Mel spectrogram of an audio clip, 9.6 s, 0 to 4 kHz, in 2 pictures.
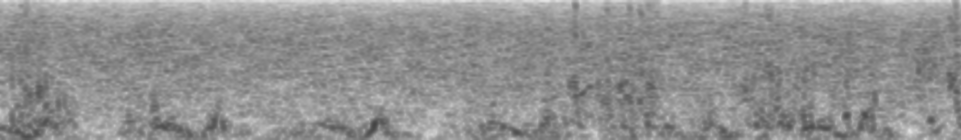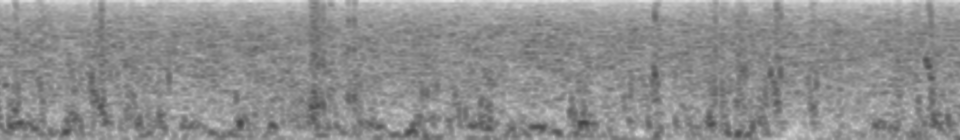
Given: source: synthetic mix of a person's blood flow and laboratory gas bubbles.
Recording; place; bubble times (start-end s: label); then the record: Doppler ultrasound of blood flow; precordium
0.03-0.42 s: bubbles
0.61-0.84 s: bubbles
2.75-3.37 s: bubbles
3.65-4.29 s: bubbles
4.32-4.42 s: bubbles
4.56-5.06 s: bubbles
5.12-5.70 s: bubbles
5.96-6.74 s: bubbles
6.89-7.35 s: bubbles
7.62-8.29 s: bubbles
8.33-8.77 s: bubbles
8.81-9.05 s: bubbles
9.27-9.61 s: bubbles
From the record:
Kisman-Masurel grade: 332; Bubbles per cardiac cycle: rolling drumbeat, 9 or more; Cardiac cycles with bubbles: 50 to 99%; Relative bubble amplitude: moderate (0.250 to 0.450); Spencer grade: 3 (all of the cardiac periods contain showers or single bubble signals, but not dominating or overriding the cardiac motion signals); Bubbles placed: anywhere in the cardiac cycle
